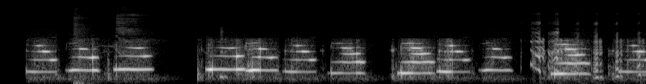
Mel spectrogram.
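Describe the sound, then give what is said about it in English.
A cat meows insistently, about a dozen loud, tonal calls in quick succession, some clipped and some drawn out, with only brief pauses between them. “Meow.”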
